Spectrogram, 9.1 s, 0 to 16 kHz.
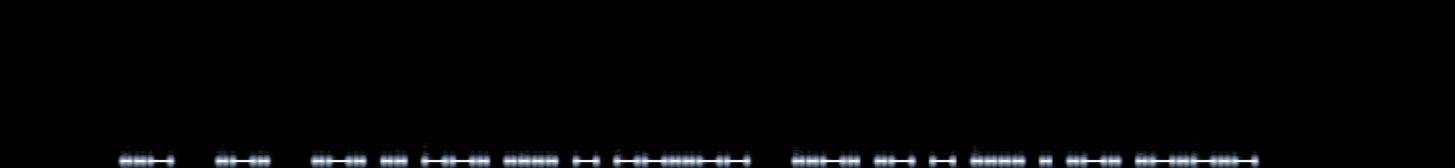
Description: Morse code, heard as a keyed tone, about 27 wpm, 700 Hz. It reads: U R RIGHT, FATHER.
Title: Sentences from Top 300 Words and Abbreviations 28wpm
